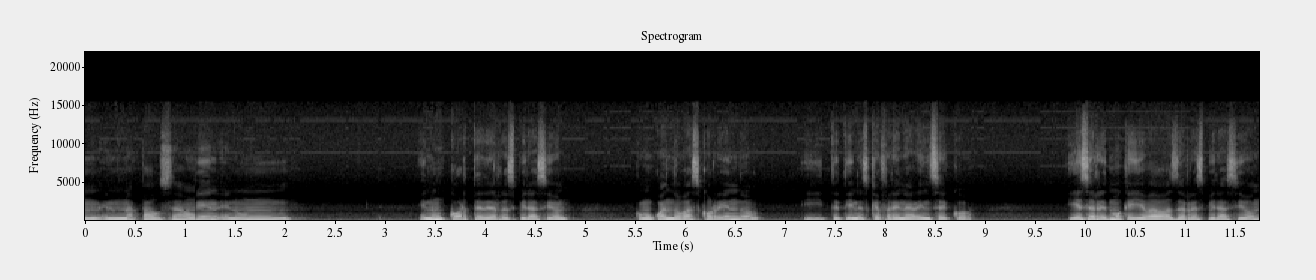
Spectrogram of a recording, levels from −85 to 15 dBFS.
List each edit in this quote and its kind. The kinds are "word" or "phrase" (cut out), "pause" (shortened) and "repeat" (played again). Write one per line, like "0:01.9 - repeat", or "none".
0:01.1 - word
